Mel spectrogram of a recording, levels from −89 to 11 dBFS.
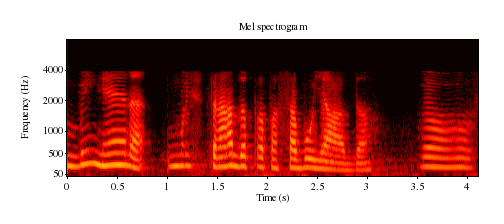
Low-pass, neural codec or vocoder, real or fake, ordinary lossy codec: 7.2 kHz; codec, 16 kHz, about 1 kbps, DyCAST, with the encoder's durations; fake; AAC, 16 kbps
